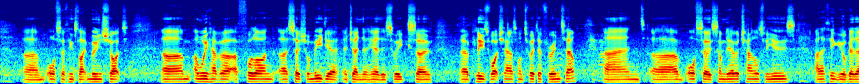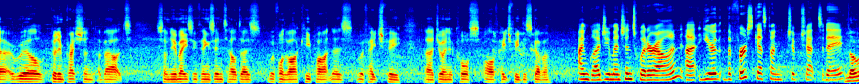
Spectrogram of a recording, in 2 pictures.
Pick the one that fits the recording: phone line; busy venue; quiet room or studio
busy venue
